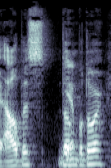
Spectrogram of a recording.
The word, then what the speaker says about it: Albus Dumbledore: I pronounce it right, Albus Dumbledore. – Yep. Yes, yeah, I like him in pretty much everything.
